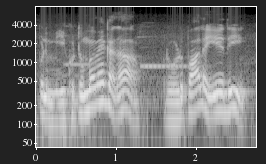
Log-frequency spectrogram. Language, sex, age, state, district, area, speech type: Telugu, male, 18-30, Telangana, Peddapalli, rural, spontaneous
